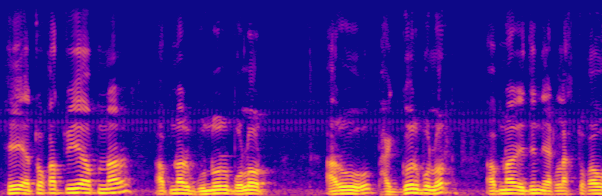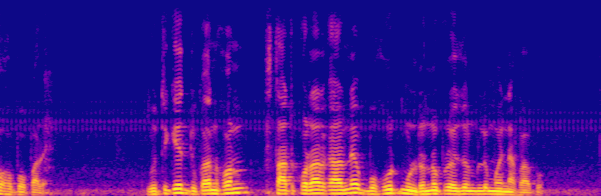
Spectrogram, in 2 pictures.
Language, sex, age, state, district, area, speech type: Assamese, male, 45-60, Assam, Nalbari, rural, spontaneous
